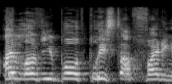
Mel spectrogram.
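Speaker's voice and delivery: high, loud mock plea; pleading chat viewers. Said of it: "people in the chat were like".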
